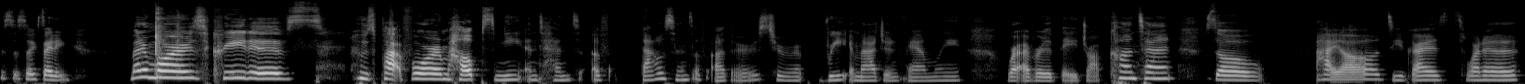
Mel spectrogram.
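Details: Adult woman speaking; Normal speech.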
